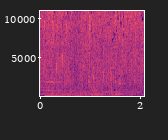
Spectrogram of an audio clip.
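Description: Soft, continuous rainfall from the video game Unavowed, a faint even hiss of drops with low musical tones humming underneath, no voices.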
